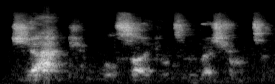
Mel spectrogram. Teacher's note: the word Jack has more melody plus it also has a pause after the word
